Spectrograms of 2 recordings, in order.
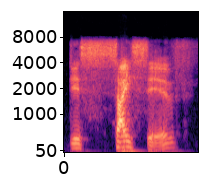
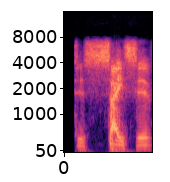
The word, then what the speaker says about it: decisive: Okay, but Javier, decisive, just a couple pronunciation notes. Decisive, it's an S and a long I.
